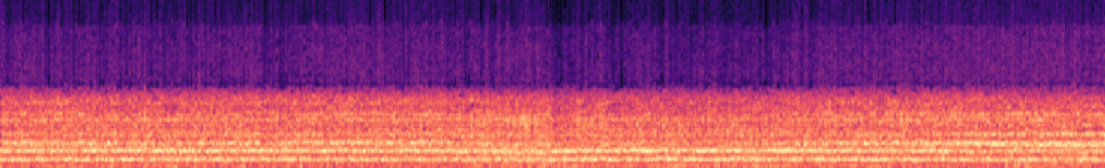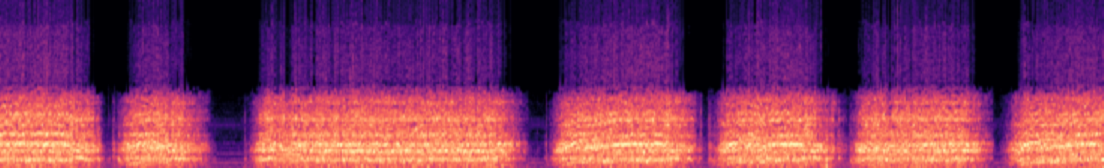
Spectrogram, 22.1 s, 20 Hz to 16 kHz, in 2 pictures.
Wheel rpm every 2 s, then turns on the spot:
230, 230, 220, 230, 230, 180, 80, 180, 110, 120, 130.
none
